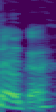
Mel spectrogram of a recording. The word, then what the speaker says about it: Jauga: I think this might be Hauga. I'm not sure. – Oh, it is Hauga. – It's spelled J-A-U-G-A. – I spelled it J-A-G-U-A.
